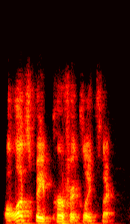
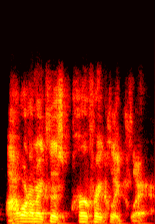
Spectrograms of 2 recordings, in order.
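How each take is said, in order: First: Said in the usual way. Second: Richard Nixon. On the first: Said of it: "Slight difference in tonality". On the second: Retold or imitated. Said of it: "you sound a lot like Richard Nixon".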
